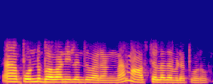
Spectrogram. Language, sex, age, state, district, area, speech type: Tamil, female, 18-30, Tamil Nadu, Erode, rural, conversation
